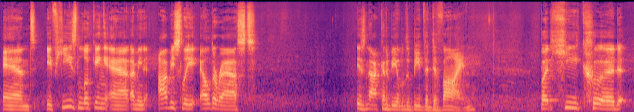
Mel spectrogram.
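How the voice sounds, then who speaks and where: A man's voice: mid-range voice, animated, measured pace, a bit bright, slight background noise. A man hosting a gaming video, giving casual roleplay commentary and explaining his choices as he thinks aloud.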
